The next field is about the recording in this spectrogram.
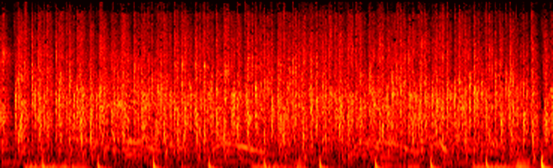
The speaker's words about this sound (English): Round of applause to everyone working from home.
